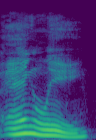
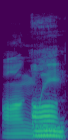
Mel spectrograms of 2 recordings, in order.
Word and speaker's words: Ang Lee: So Ang Lee, we all know who Ang Lee is. Did you guys like Brokeback Mountain? I don't want to be that actually guy, but apparently it's actually pronounced Ong Lee.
